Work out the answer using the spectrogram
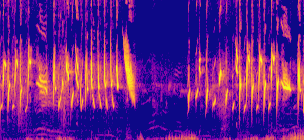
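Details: Wild Algerian European goldfinch song: quick tinkling, jingling phrases with a buzzy flourish, a short break, then more bright twittering ending on a drawn-out whistle, with intermittent low background rumbling.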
